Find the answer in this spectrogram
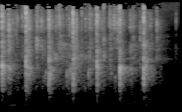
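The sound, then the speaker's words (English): An audience claps in a steady, even rhythm, about eight sharp claps in under three seconds, fairly faint with no voices over them. “Sure, you can clap.”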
